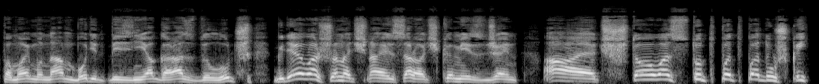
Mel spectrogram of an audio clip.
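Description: A man's voice: mid-range voice, no room sound, studio quality, voice pushed up. A man voicing a gossipy, fussy, scatterbrained housekeeper woman in a storybook, gushing in a sing-song way. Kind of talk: audiobook character voice.

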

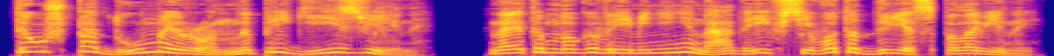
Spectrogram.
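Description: A man voicing a furious, shrill teenage girl witch in an audiobook reading. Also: very animated, fast, dark tone, slightly rough, no room sound, studio quality, heavily acted. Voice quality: shrill, screaming.

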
